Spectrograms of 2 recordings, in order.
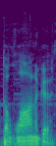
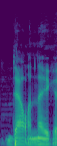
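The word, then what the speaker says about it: Dahlonega: We used to live in a town called Delana, Georgia. People sometimes pronounce it Dalenega. Of course, that's not the case.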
